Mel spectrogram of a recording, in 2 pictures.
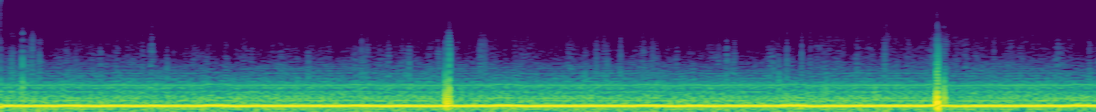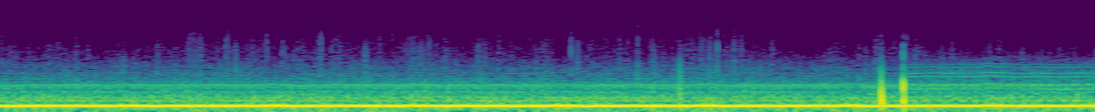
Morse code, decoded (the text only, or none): none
